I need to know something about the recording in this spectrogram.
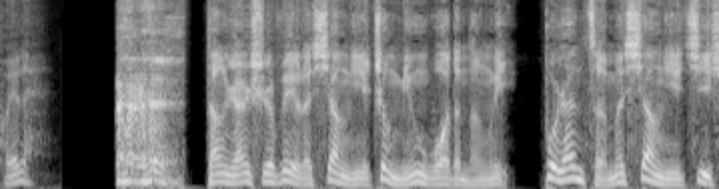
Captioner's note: cough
